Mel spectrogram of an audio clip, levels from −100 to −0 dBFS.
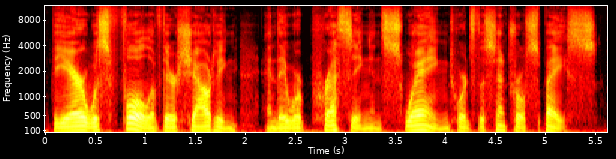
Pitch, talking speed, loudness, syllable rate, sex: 90 Hz, 180 wpm, -19 LUFS, 4.5 syllables/s, male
